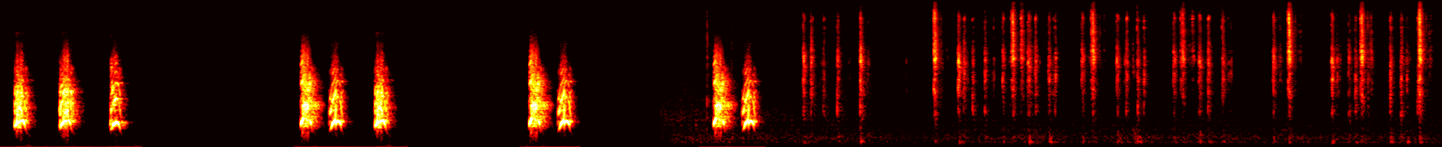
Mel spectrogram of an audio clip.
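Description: A small poodle barking in four short runs of two or three barks each. From about ten seconds in, a computer keyboard is typed on, its keys clacking in irregular quick runs.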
